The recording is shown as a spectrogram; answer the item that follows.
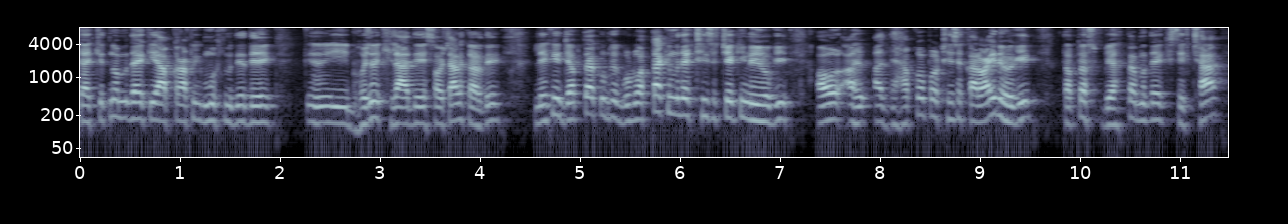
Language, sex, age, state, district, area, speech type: Hindi, male, 60+, Uttar Pradesh, Ghazipur, rural, spontaneous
